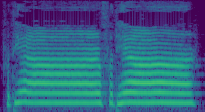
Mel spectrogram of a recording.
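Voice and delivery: high, loud, long-drawn insect call; shrill out each cry like a cicada, stretched and held high. A narrator's reading. Pet cicada calls its own name, piercing drawn-out cry.

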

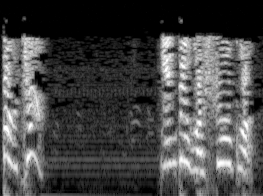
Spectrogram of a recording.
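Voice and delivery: high, loud stunned questions; shocked boy. Acted. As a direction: cry out in disbelief. Harry shocked by the truth.

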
